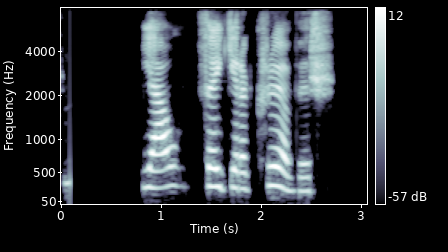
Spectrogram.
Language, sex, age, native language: Icelandic, female, 10, Icelandic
